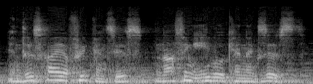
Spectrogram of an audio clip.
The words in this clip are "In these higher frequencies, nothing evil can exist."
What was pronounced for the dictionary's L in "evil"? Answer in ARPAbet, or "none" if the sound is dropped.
L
